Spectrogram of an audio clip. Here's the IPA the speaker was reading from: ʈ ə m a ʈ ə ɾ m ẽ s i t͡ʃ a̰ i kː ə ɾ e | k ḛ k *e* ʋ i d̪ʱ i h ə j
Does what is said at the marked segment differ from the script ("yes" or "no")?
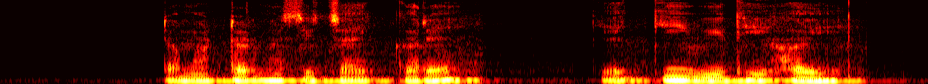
yes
